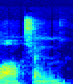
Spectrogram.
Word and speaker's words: often: How often? O T, pessoal, aqui não é pronunciado, tá? A gente fala how often, com que frequência.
